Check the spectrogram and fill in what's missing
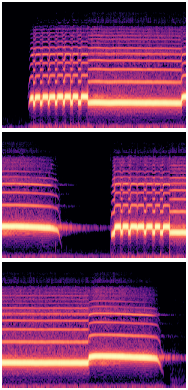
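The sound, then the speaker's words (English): A loud, clear bird call sounds twice in identical phrases: a quick run of short repeated notes, then long steady whistled tones that step up in pitch before fading. No one speaks. “And she remembered the first time she had heard that bird, when she had come for the interview, and she felt that same sense of welcoming and foreboding.”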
